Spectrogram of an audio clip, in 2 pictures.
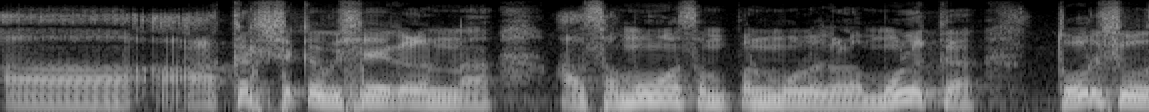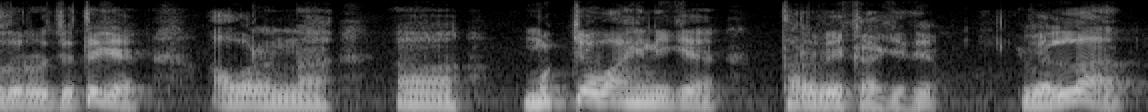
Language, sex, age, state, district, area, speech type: Kannada, male, 45-60, Karnataka, Gadag, rural, spontaneous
